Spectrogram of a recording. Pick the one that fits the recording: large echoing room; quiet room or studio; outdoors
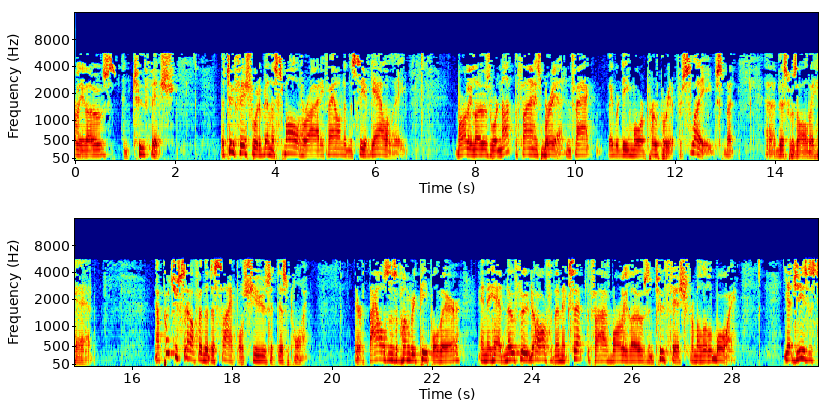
large echoing room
